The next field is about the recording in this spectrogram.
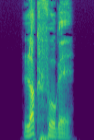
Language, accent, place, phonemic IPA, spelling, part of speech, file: German, Germany, Berlin, /ˈlɔkˌfoːɡl̩/, Lockvogel, noun, De-Lockvogel.ogg
- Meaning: decoy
